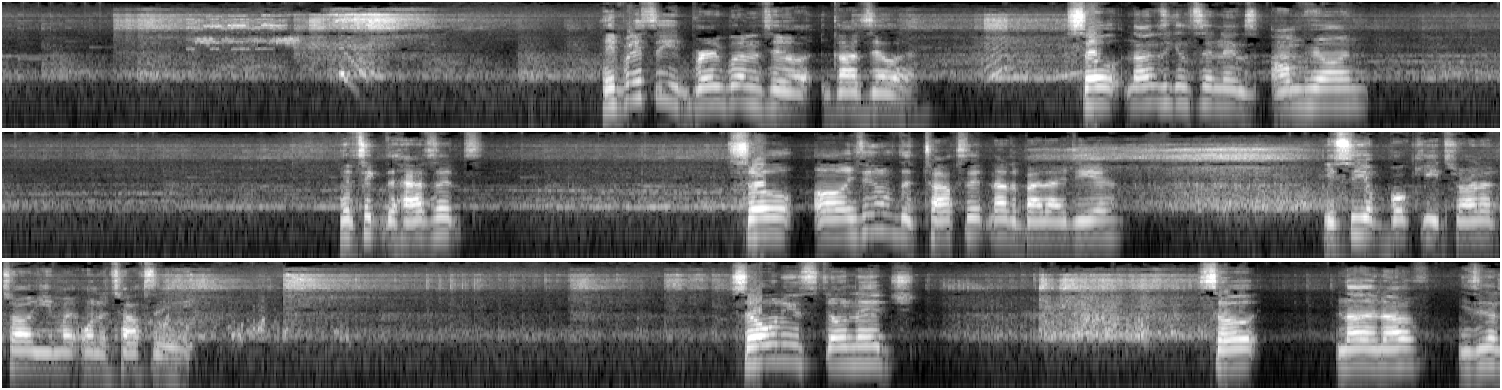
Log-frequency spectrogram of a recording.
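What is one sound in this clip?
Game battle music plays from a small speaker.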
